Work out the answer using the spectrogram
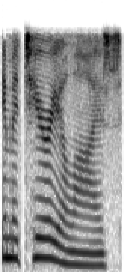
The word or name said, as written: immaterialize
